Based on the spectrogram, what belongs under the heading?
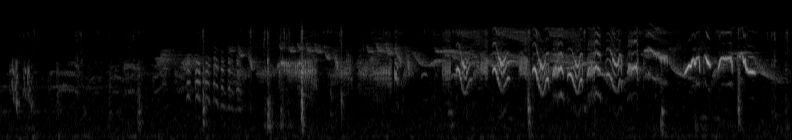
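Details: Bird song starting with scattered soft chips, then swelling into a dense, rapid, twittering warble of looping whistled notes that grows loudest near the end.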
